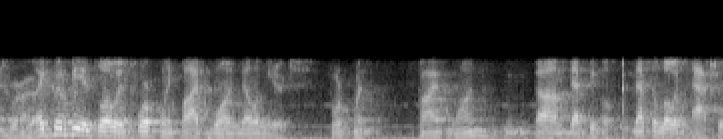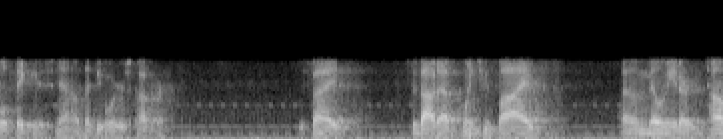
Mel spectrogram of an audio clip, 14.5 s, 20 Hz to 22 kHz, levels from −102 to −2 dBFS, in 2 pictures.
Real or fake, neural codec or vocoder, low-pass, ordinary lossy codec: fake; codec, 16 kHz, 8 kbps, FunCodec, trained on Chinese and English, 25 frames a second; 3.6 kHz; Opus, 16 kbps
